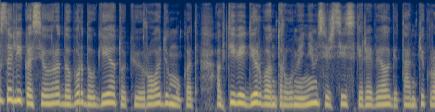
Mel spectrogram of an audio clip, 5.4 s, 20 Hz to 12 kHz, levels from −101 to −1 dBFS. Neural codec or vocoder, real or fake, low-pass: none; real; 10.8 kHz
